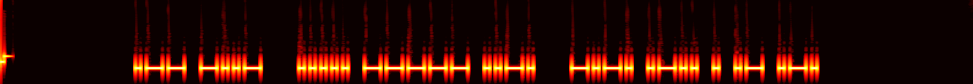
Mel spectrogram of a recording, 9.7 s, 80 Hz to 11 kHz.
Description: Morse code, heard as a keyed tone, about 22 wpm, 700 Hz. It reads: WX 50F CLEAR
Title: K1USN SST QSO Practice 22wpm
